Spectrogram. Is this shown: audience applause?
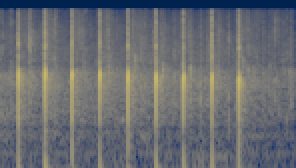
yes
